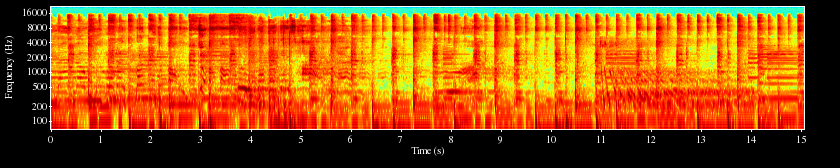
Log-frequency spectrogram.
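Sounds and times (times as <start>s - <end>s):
person singing: 0.0s - 6.7s, 7.7s - 9.3s
bass line: 0.0s - 15.0s
guitar: 0.0s - 15.0s
drum hits: 10.9s - 14.9s.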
